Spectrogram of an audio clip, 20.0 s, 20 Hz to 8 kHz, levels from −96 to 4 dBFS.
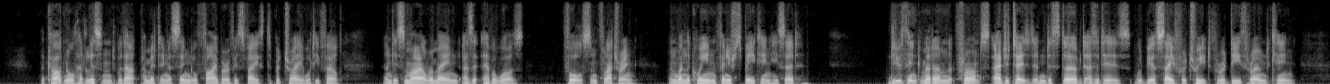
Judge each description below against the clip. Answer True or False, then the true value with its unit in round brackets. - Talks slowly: False (170 wpm)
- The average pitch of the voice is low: True (110 Hz)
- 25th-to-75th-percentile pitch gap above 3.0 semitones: False (2.7 semitones)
